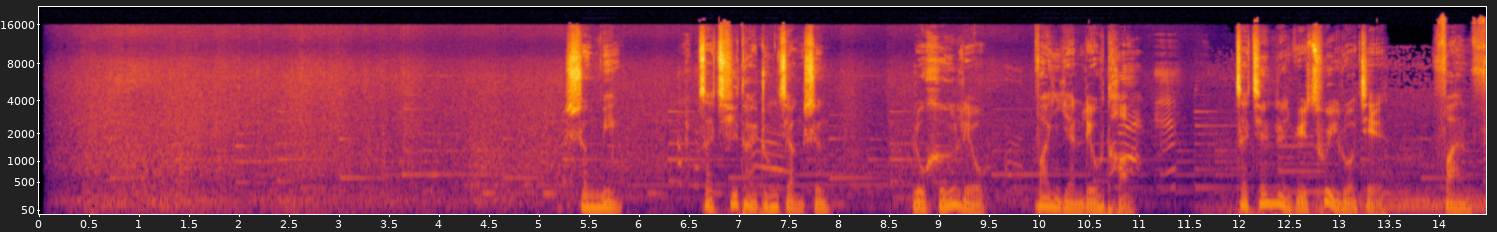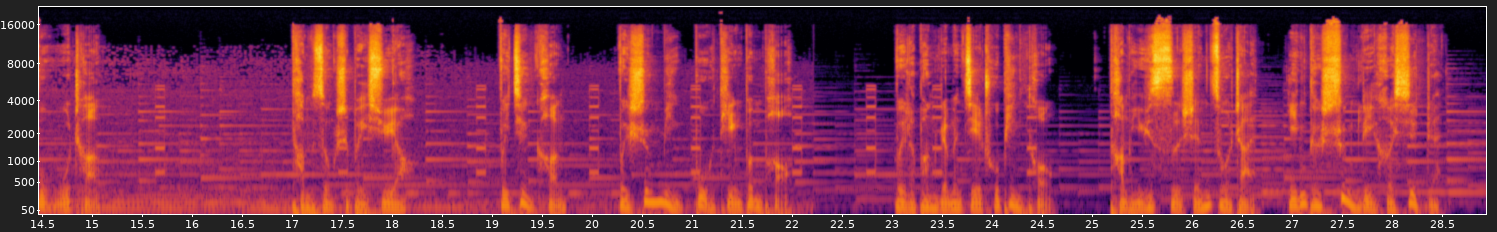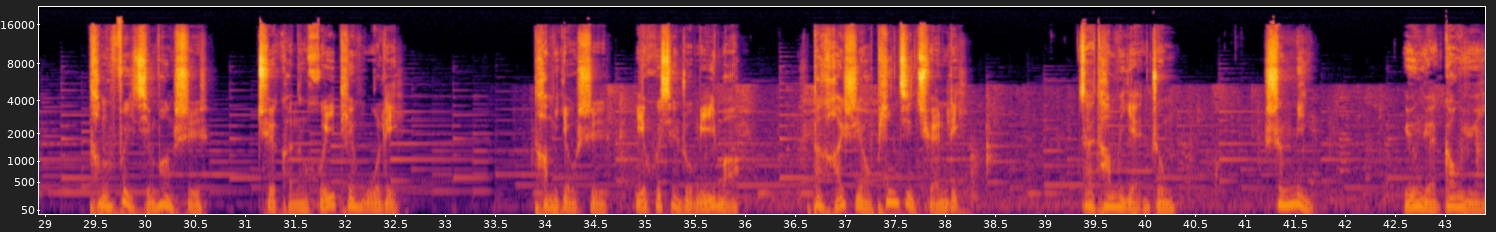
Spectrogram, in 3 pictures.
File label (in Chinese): 男 独白类 雅致自然 公益片; 我是医生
